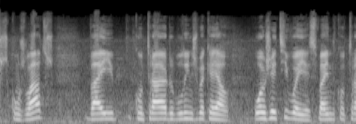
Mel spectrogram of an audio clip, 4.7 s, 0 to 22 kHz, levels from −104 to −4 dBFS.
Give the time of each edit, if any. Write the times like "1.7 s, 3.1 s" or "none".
none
